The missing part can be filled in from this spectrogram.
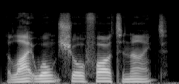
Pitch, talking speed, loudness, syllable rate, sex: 135 Hz, 200 wpm, -17 LUFS, 4.1 syllables/s, male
